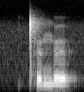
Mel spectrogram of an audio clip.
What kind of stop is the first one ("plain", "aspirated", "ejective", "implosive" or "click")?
click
